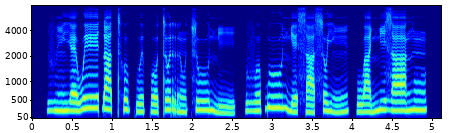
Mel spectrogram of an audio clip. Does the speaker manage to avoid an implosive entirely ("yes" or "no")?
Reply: no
